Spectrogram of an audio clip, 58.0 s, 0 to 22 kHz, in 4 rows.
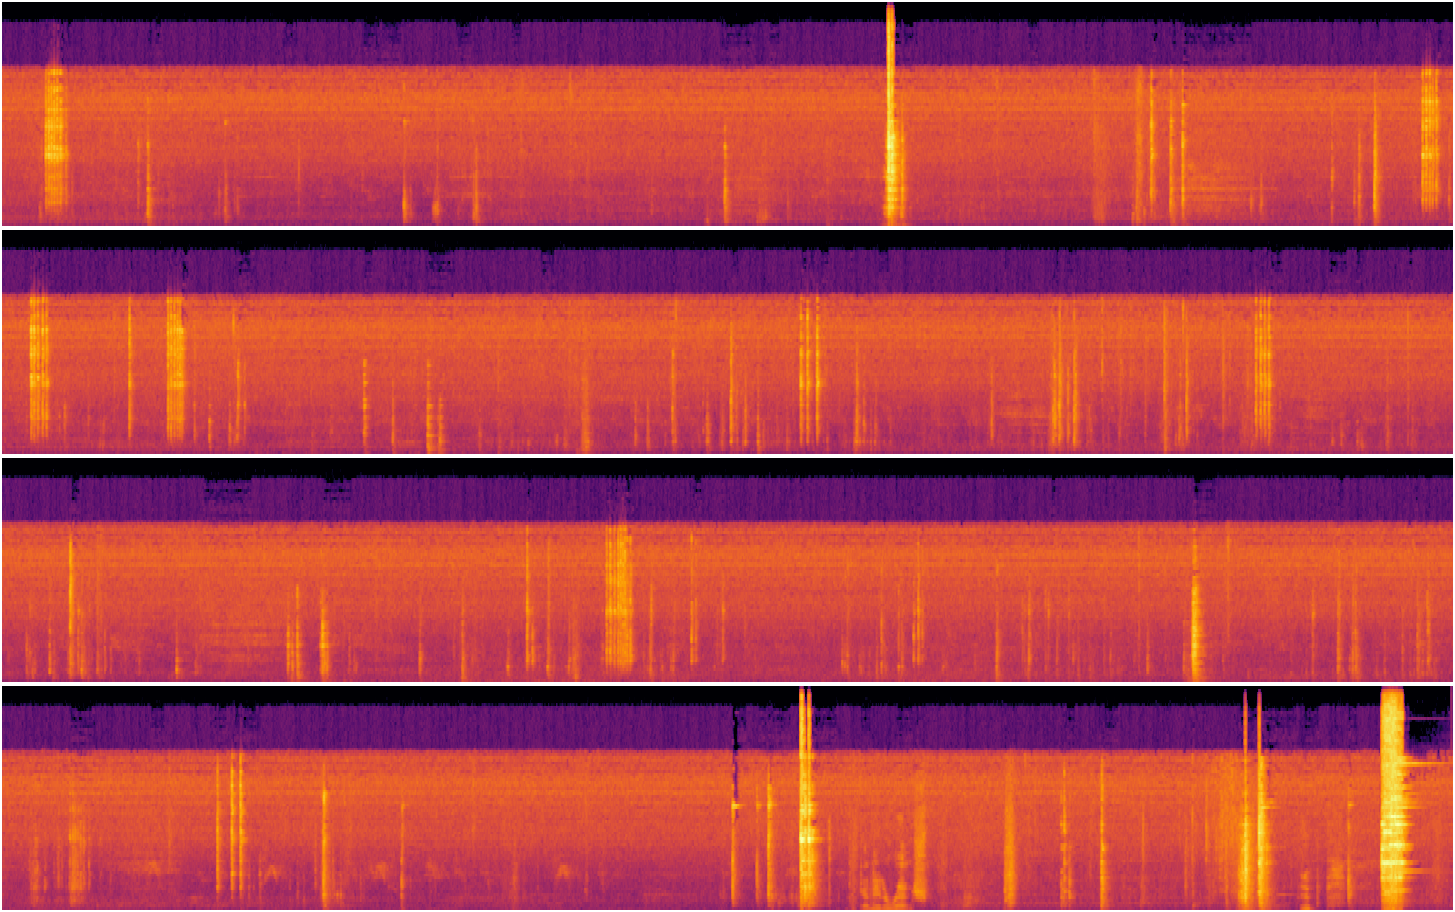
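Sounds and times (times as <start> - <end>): metallic clicks and clinks: 0.4 - 0.7, 57.4 - 57.9.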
